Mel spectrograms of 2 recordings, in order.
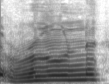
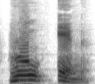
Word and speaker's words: ruin: We don't say rune like R-U-N-E. That kind of sounds like a different word. So this has 2 syllables, even if it's just 4 letters. So it's ru, like moon, ruin.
